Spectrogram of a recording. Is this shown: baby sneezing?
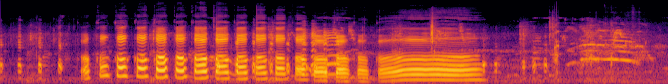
no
